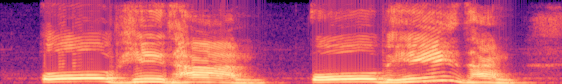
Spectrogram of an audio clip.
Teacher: এখানে আছে অ বাট হয়ে গেল ও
